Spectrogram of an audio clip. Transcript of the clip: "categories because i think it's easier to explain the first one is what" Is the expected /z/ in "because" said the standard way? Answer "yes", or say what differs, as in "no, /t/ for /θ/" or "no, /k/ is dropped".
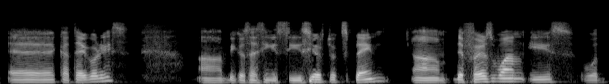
no, /s/ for /z/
